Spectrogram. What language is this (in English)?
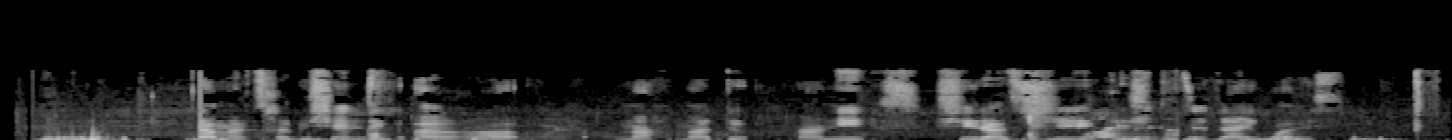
Georgian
